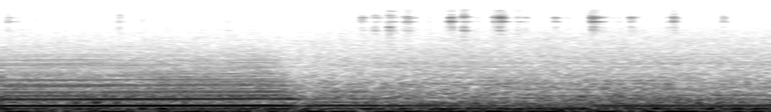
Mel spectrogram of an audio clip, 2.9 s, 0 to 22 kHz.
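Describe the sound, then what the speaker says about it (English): A tuned Ford Mustang 3.7 V6 engine revs loudly with a strong droning tone, then the pitch drops as if shifting gears and keeps pulling under a steady roar, heard from inside the car. "it's got to be probably one of the best sounding V6 motors that any manufacturer can make"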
